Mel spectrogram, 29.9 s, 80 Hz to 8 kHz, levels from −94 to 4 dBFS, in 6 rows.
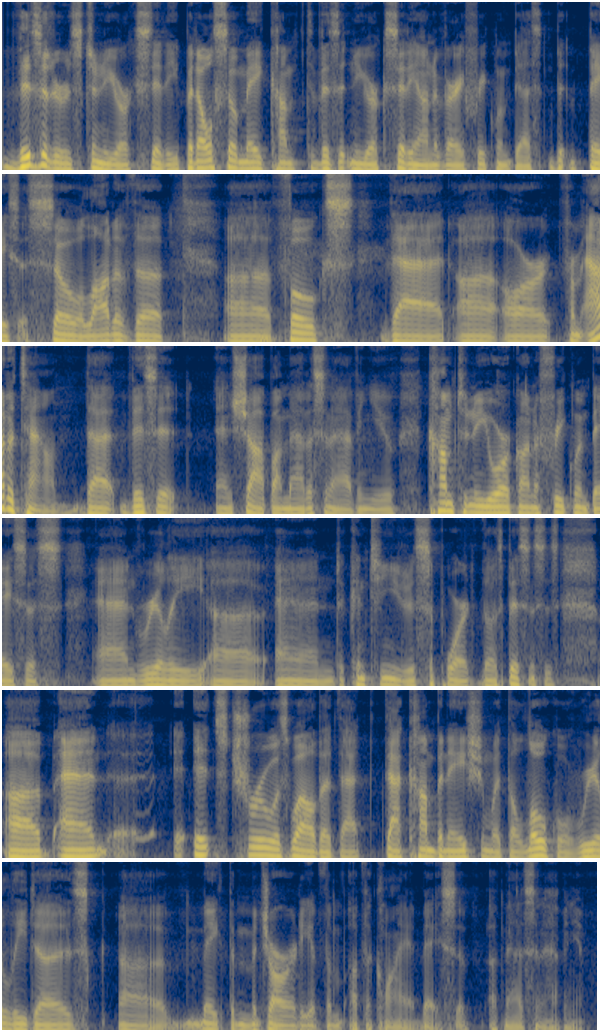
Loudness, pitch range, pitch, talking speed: -20 LUFS, 90-115 Hz, 100 Hz, 175 wpm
